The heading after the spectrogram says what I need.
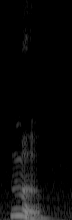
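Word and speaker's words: む: how it's pronounced so this is Moo like a cow let's use moo to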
